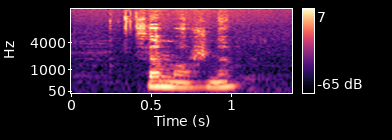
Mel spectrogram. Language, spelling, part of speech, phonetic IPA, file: Polish, zamożny, adjective, [zãˈmɔʒnɨ], LL-Q809 (pol)-zamożny.wav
